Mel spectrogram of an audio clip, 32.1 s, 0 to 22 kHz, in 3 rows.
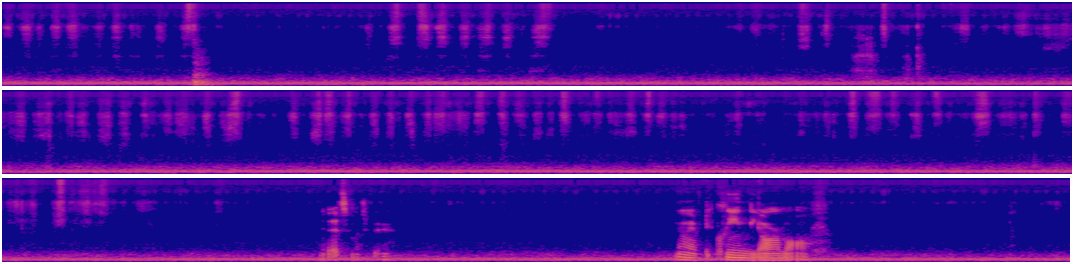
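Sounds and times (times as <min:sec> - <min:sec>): scratchy rubbing on plastic: 0:00.0 - 0:02.0, 0:03.6 - 0:05.6, 0:07.3 - 0:23.6
steady low hum: 0:00.0 - 0:32.0.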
